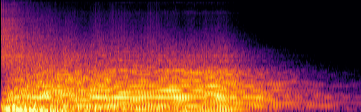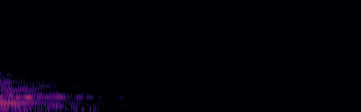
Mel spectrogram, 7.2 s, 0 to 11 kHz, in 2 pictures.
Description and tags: My take on the epic and ominous orchestral "BRRRRRRRRRM" sound often found in movie trailers, such as Inception, Shutter Island and Prometheus. I've nicknamed it the 'Angry Boat'.
This is Angry Boat sound 7, the most epically angry of the pack. I've added a distorted kick drum to the start of Angry Boat 3 and distorted the strings even more, which makes it sound like it's all emanating from an explosion.
Made with Mixcraft.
